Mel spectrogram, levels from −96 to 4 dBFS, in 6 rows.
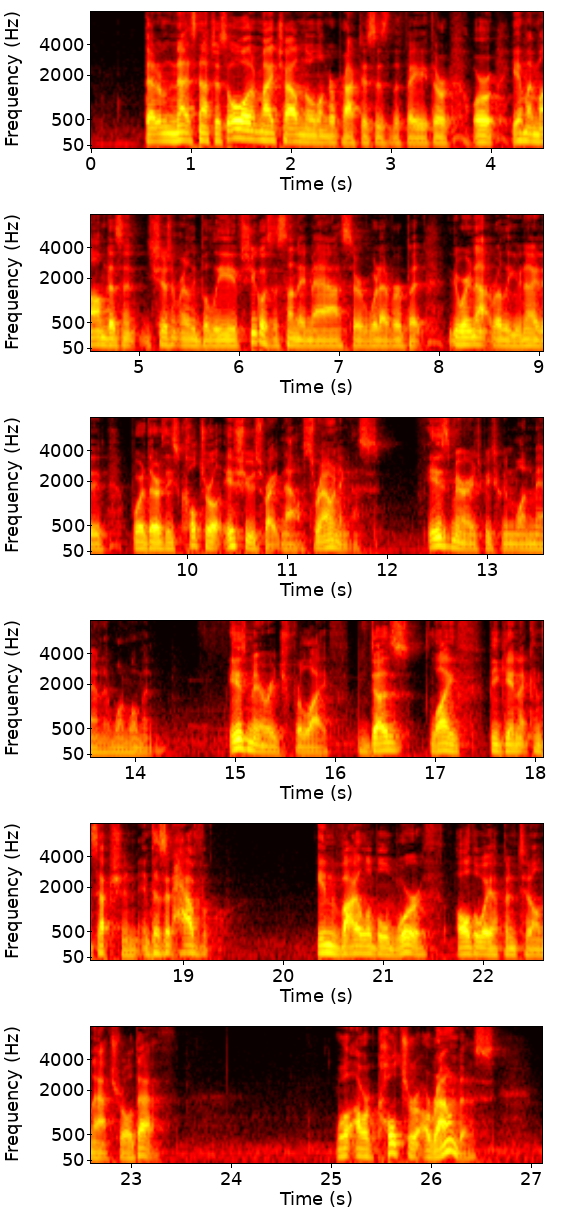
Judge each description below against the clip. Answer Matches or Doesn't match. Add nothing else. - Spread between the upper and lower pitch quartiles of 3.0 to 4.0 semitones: Doesn't match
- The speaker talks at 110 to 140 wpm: Doesn't match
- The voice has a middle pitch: Doesn't match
